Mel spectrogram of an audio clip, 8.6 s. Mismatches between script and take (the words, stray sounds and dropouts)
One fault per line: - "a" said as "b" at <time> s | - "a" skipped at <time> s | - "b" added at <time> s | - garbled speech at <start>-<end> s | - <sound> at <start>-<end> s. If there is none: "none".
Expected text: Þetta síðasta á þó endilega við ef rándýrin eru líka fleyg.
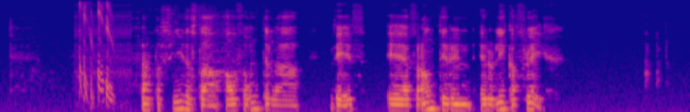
- chirp at 1.0-1.5 s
